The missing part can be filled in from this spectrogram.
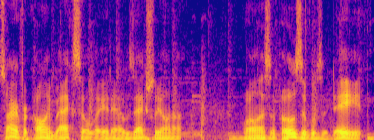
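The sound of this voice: Using a put-on character voice, a man speaks breathily at a fairly quick pace and a fairly low pitch, with clear music in the background.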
